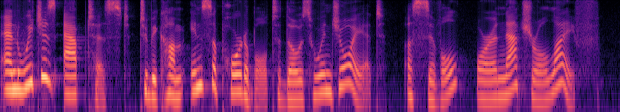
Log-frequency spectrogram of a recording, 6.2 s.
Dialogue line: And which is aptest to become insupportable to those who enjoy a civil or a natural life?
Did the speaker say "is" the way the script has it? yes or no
yes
